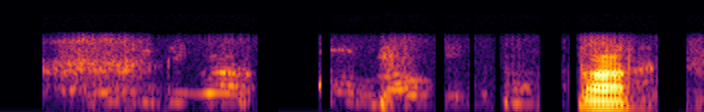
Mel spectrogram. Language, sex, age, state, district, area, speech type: Manipuri, male, 30-45, Manipur, Kangpokpi, urban, conversation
